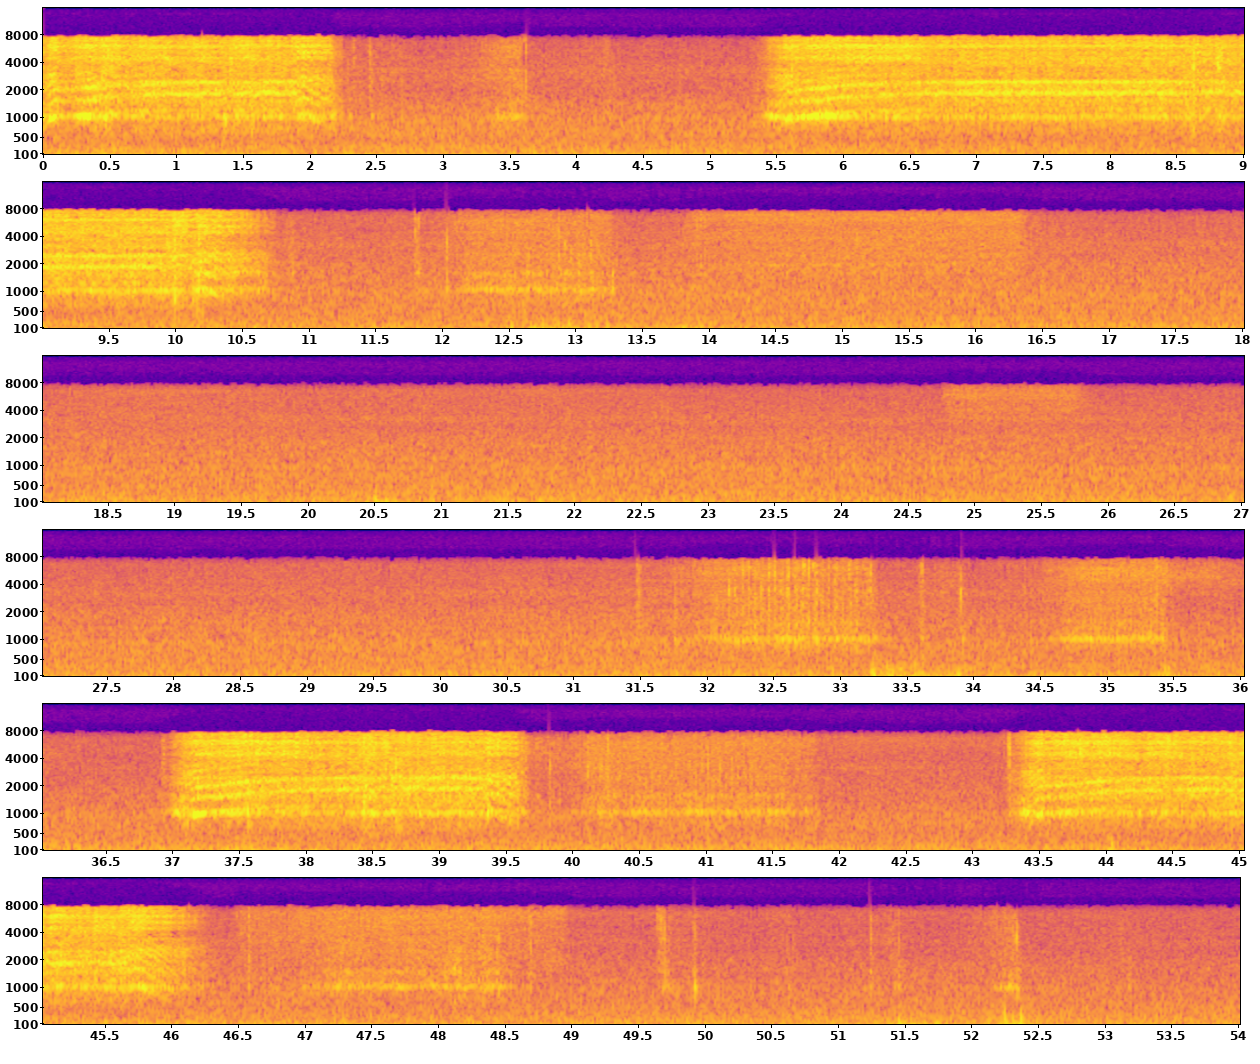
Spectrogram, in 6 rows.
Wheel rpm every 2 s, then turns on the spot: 130, 20, 40, 160, 160, 20, 20, 0, 0, 0, 0, 0, 0, 0, 0, 0, 20, 10, 70, 110, 20, 50, 130, 20, 10, 0, 0.
2-4 12-14 32-36 40-42 46-50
